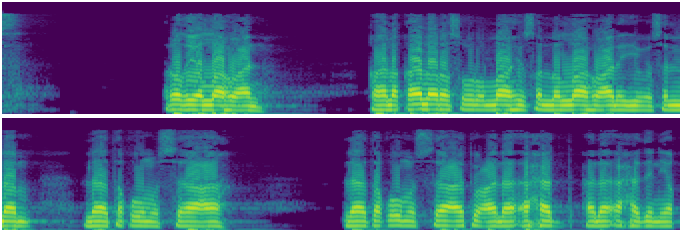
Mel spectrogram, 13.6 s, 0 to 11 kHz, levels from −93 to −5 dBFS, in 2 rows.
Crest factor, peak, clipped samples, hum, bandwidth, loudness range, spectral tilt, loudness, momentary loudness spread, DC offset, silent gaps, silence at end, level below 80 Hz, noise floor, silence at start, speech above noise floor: 12 dB; -8 dBFS; under 0.1%; none; 7.8 kHz; 4 LU; -8 dB/octave; -17 LUFS; 8 LU; under 0.1%; 0.57-0.66 s, 0.75-0.93 s, 1.12-1.58 s, 10.09-10.16 s; 0.05 s; -46 dBFS; -65 dBFS; 0 s; 49 dB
